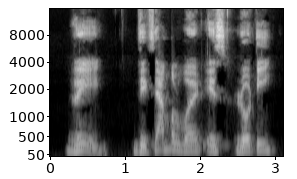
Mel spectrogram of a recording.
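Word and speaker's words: ر: Roll r if possible but if facing issue just let it simple for right now. Rey. Rey.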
